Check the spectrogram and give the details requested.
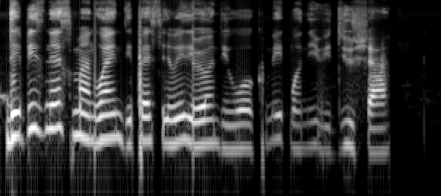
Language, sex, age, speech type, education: Nigerian Pidgin, female, 30-45, spontaneous, secondary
